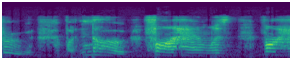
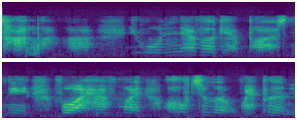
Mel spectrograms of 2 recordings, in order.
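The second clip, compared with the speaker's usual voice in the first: full-on, most evil villain voice; 4 dB quieter than usual. Retelling a story, in Daniel Meekin's most evil voice. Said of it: "He says in his most evil voice".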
